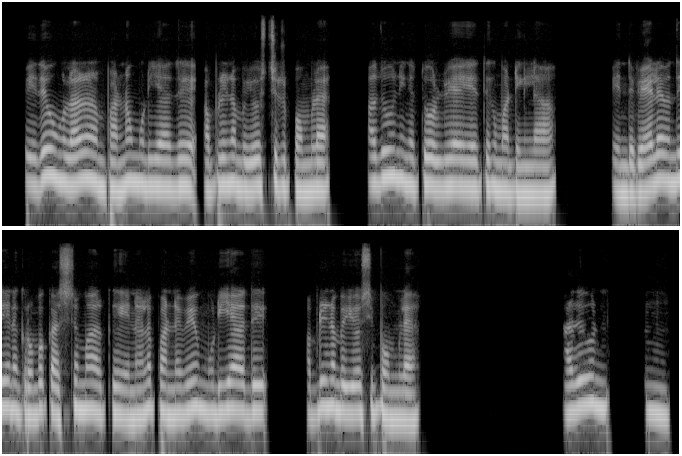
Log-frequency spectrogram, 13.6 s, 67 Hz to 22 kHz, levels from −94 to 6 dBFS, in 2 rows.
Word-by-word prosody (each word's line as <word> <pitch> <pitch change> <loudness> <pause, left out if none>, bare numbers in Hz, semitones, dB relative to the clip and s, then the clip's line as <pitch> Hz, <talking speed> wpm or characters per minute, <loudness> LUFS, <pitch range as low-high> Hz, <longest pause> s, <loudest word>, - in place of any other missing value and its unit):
இப்ப - - -19
எதுவும் 235 +5 +2
உங்களால 210 0 +2 0.2
பண்ண 180 +3 +2
முடியாது 185 -1 +1 0.2
அப்படின்னு 195 +3 0
நம்ம 180 -2 +1
யோசிச்சிட்டுருப்போம்ல 180 -2 0 0.5
அதுவும் 230 +3 +2
நீங்க 200 -3 +1
தோல்வியா 185 -1 +2
ஏத்துக்க 185 0 -1
மாட்டீங்களா? 155 -1 0 0.7
இந்த 160 0 +1
வேலை 185 +5 +2
வந்து 210 +1 +1
எனக்கு 195 -3 0
ரொம்ப 200 +3 0
கஷ்டமா 210 +4 0
இருக்கு. 195 0 -2
என்னால 180 +5 +1
பண்ணவே 190 +3 +1
முடியாது 200 0 +1 0.5
அப்படின்னு 220 +5 0
நம்ம 200 -2 +2
யோசிப்போம்ல. 185 -4 0 1.6
அதுவும் 230 +3 +2 0.5
ம். 190 -2 0
190 Hz, 125 wpm, -23 LUFS, 180-205 Hz, 1.6 s, எதுவும்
